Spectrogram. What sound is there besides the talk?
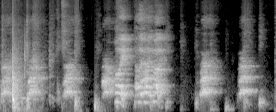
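dog barking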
